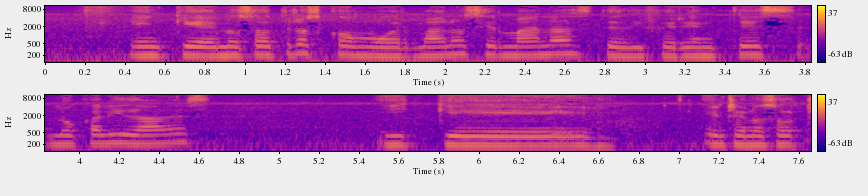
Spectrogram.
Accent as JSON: {"language": "Spanish", "country": "Costa Rica", "said": "a la misma mesa en mi país, en Costa Rica"}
